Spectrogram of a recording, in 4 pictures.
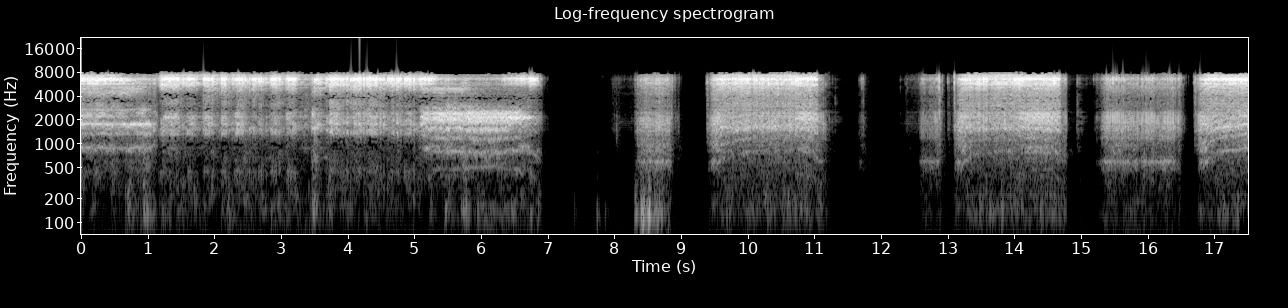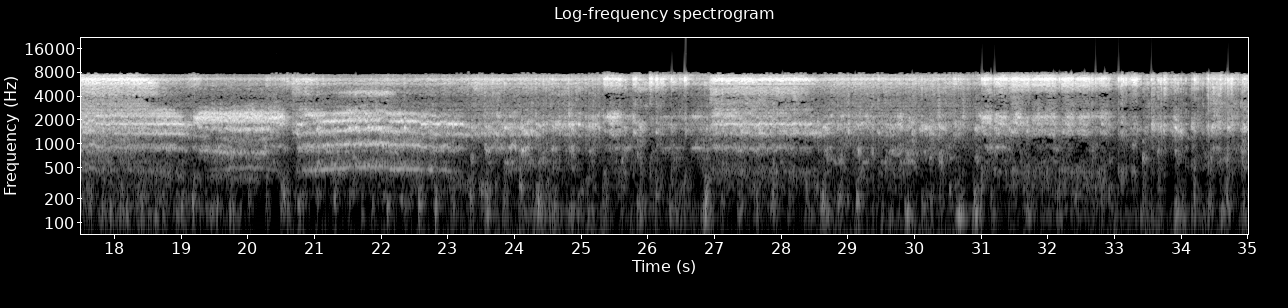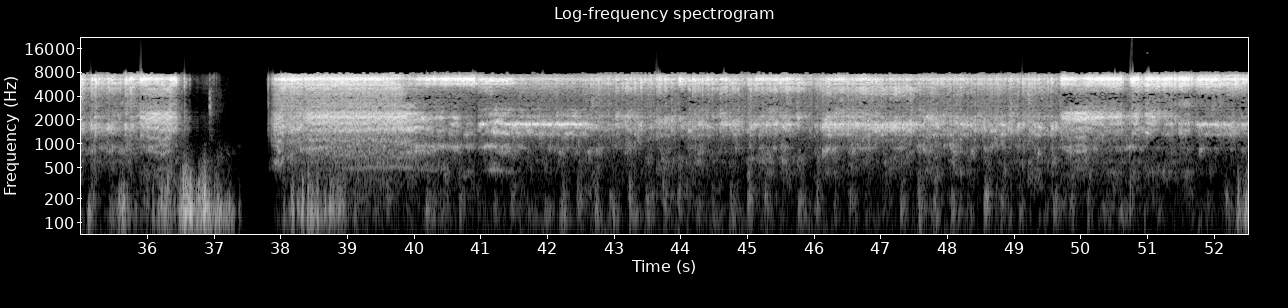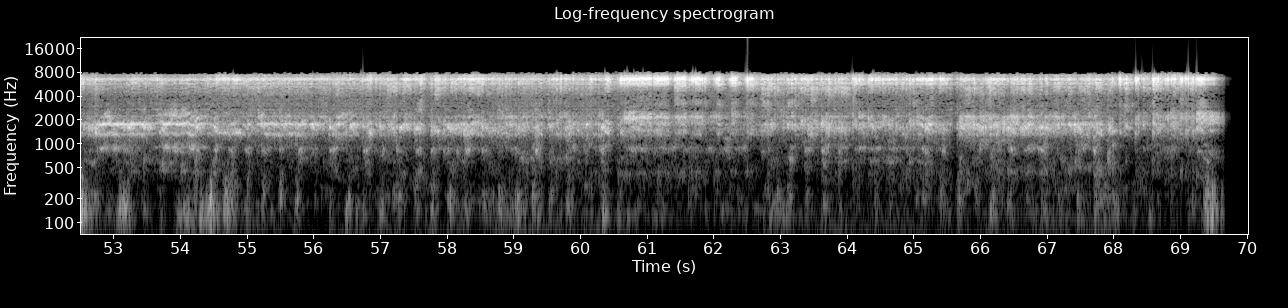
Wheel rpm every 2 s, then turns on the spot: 110, 110, 110, 50, 30, 50, 50, 30, 80, 110, 110, 110, 110, 110, 110, 120, 110, 110, 30, 100, 110, 110, 120, 110, 110, 120, 120, 110, 120, 110, 110, 120, 120, 120, 60.
6-8 10-12 14-16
